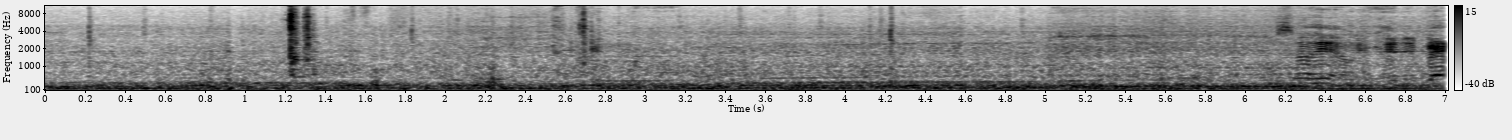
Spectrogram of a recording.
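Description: Steady low engine drone of a municipal public works snow plow truck loaded with sand, driving along snowy roads, continuous and close from inside the cab.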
